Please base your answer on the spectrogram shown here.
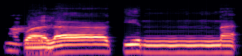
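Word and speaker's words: وَلَٰكِنَّ: Ibu terlalu panjang di sini. Walaki. Nah, tapi walakinna seperti itu. Tadi terlalu panjang.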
